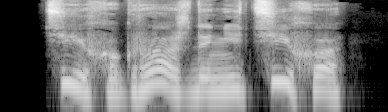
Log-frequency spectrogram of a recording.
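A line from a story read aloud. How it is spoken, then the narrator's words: Flustered babbling. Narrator (Russian): залепетал Сергей Александрович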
